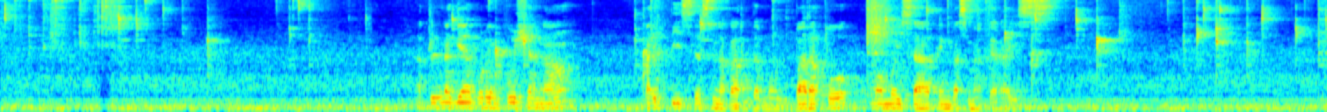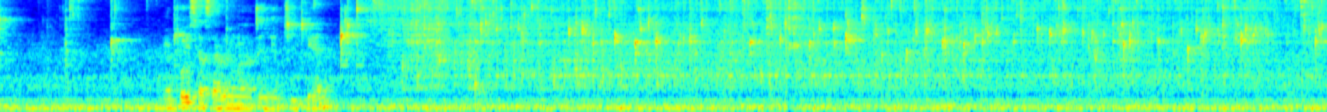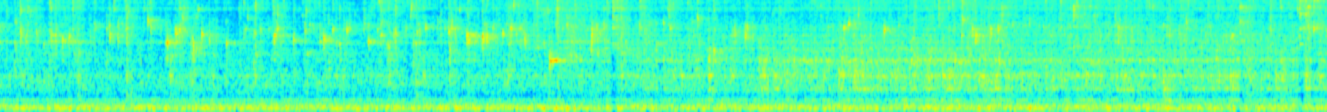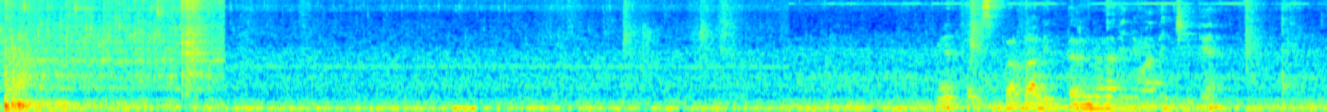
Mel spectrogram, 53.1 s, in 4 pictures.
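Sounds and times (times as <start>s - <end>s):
chicken sizzling in hot oil: 16.9s - 42.1s.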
